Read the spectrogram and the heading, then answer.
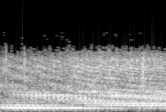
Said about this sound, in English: Slim stepped back from the runway as the plane took off. He watched the kid lift the tail a little too fast, saw him stall the ship off just before it was ready to fly.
